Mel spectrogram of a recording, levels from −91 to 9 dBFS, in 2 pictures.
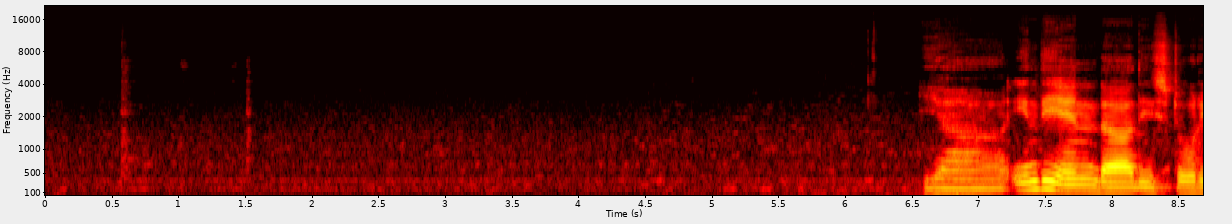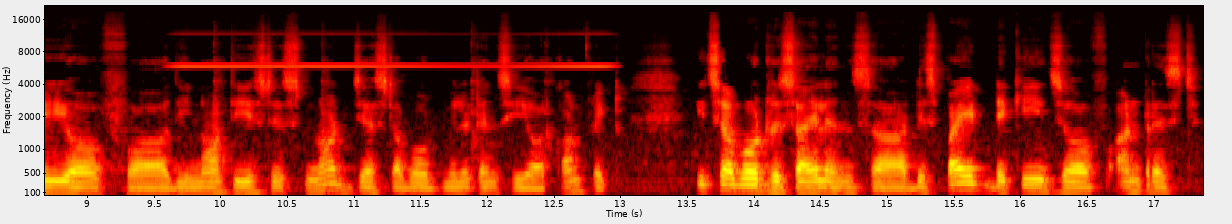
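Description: A speech recording carries a feedback whistle from 9.55 to 13.03 s. A thin, steady tone sits at 5.9 kHz, well below the level of the speech. It swells and fades slowly in loudness but never builds into a howl. The likely cause is a loudspeaker-to-microphone loop held just at the edge of feedback. At that point one high frequency keeps ringing without running away.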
